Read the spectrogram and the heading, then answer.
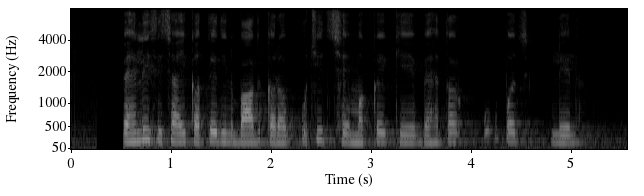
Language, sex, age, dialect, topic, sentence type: Maithili, male, 18-24, Eastern / Thethi, agriculture, question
